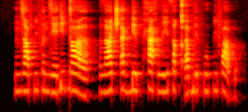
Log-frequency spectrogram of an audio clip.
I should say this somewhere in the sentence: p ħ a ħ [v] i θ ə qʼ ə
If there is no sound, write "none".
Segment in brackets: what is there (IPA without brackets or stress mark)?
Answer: ð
